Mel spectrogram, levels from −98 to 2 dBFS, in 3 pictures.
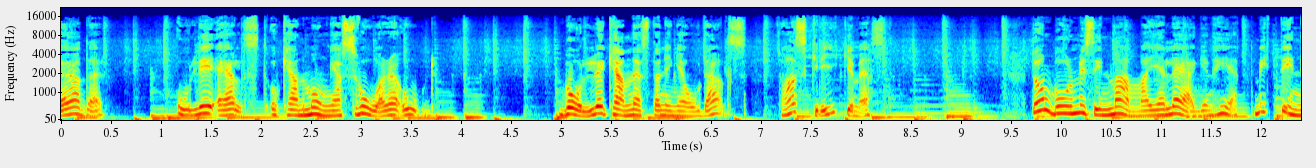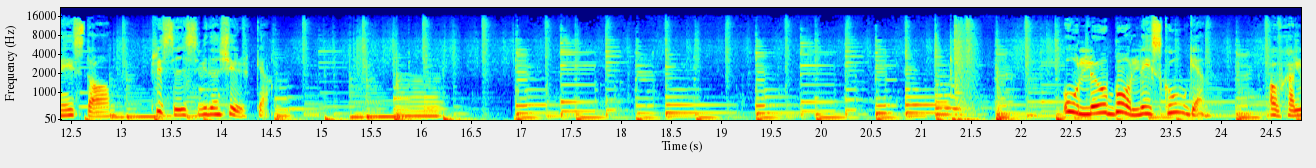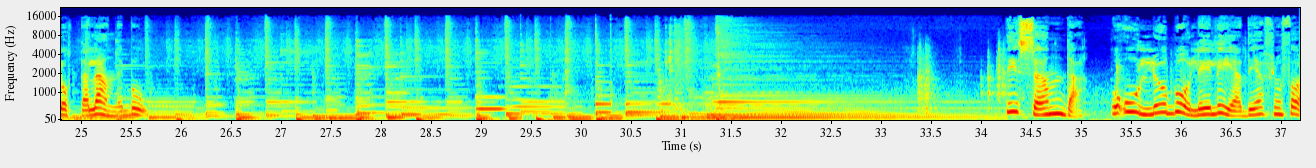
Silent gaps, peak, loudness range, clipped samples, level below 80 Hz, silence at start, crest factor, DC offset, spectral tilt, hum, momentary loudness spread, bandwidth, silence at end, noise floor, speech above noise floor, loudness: none; 0 dBFS; 10 LU; under 0.1%; -28 dBFS; 0 s; 16 dB; under 0.1%; -6 dB/octave; none; 16 LU; 16.5 kHz; 0 s; -41 dBFS; 27 dB; -17 LUFS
